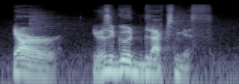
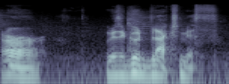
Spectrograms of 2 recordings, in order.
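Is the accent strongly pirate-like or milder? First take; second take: strongly pirate; milder. First: It is said in a strong pirate-like accent. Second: It is said in a milder, less pirate-like accent.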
